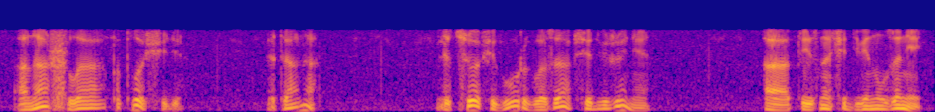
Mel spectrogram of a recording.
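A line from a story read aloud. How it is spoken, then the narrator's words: Quiet deep exhale, then speaking. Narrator (Russian): Выдохнул тихо, глубоко, сказал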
